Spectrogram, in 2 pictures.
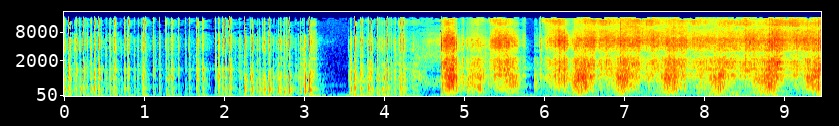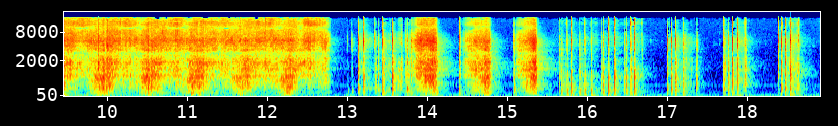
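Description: Long fingernails scratching fast on a textured box: a few seconds of quick tapping and scratching, then a long run of even back-and-forth rubbing strokes, about two to three a second, breaking up into short quick bursts with pauses near the end.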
